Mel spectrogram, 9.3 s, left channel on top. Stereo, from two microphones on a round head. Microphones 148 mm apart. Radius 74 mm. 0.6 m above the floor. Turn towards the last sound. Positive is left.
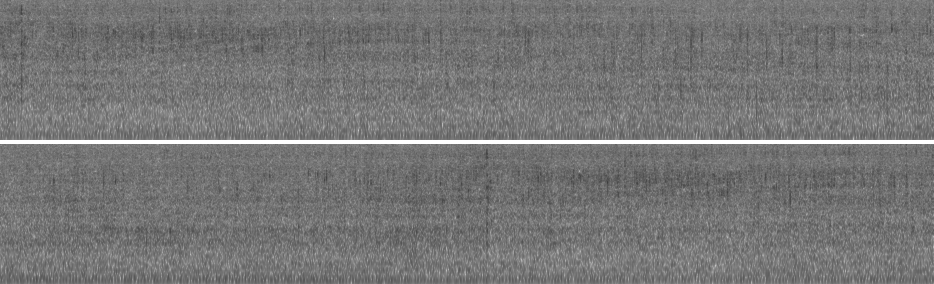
No sound to turn to.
